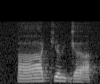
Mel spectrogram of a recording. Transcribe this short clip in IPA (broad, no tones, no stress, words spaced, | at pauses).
aːkʲɛɳ ɡʲa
